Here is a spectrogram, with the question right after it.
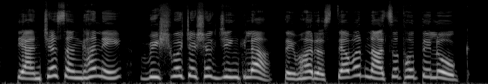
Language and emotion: Marathi, happy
